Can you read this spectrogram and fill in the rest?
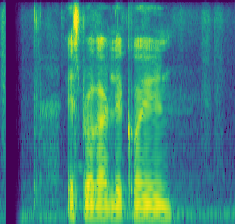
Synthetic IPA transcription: esprʌkarlekʌin

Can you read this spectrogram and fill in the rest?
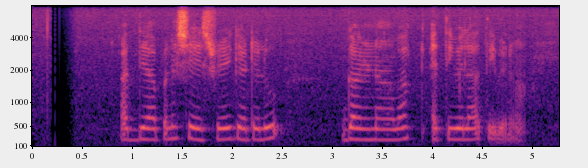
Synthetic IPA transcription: ad̪jaːpənəʃeːʃrɐjeɡɛʈɐlu | ɡanɐnaːʋakæt̪iʋelaːt̪ḭbḛnṵʋa̰

